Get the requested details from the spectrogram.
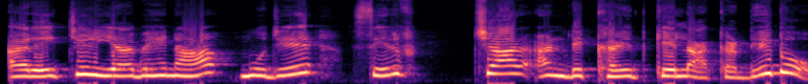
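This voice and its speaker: A woman's voice: high voice, slow pace. A woman doing a sweet little sparrow. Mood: coaxing. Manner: friendly, coaxing. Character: helpful little female sparrow. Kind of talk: cartoon voice acting.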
